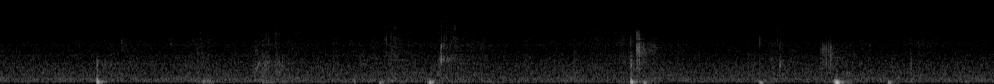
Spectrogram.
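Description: Bare feet thump and stamp on a mat.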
